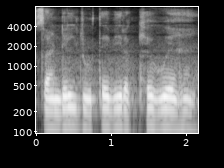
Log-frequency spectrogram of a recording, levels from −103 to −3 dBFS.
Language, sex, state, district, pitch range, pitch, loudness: Hindi, male, Uttar Pradesh, Lucknow, 105-115 Hz, 110 Hz, -14 LUFS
